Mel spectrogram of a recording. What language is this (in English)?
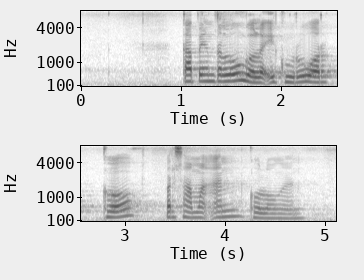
Javanese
